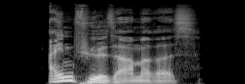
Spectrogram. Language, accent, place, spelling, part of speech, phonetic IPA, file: German, Germany, Berlin, einfühlsameres, adjective, [ˈaɪ̯nfyːlzaːməʁəs], De-einfühlsameres.ogg
- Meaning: strong/mixed nominative/accusative neuter singular comparative degree of einfühlsam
